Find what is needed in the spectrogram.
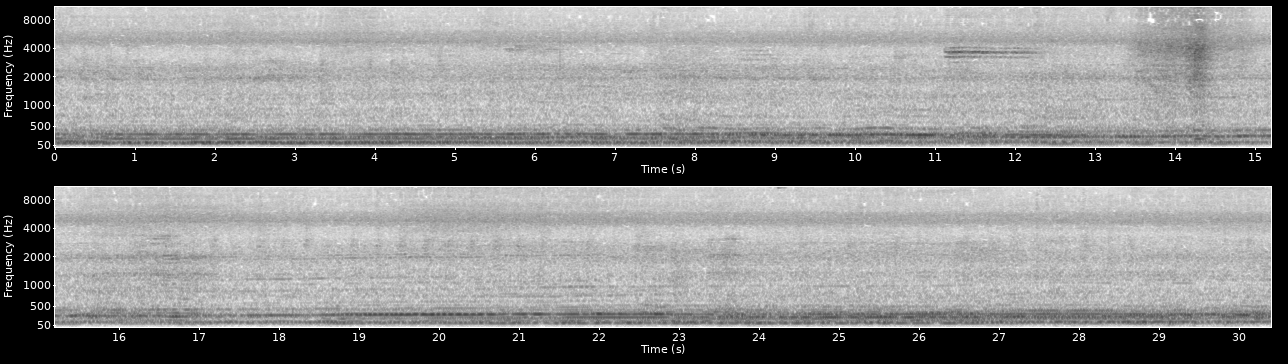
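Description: A group of people humming together on a long, steady 'mmm' at many different pitches that overlap into a drone, as in bhramari (humming bee breath) pranayama. The humming thins around the middle and swells again, and a short hiss comes about halfway through.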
